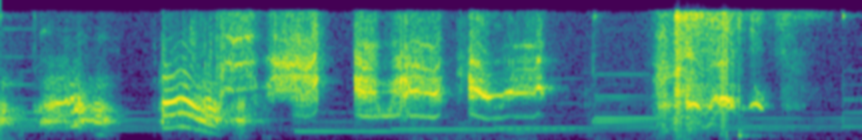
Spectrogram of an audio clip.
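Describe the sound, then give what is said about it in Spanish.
A person imitates a crow with a quick run of six or seven harsh, strained caws, loud, with short gaps between calls and nothing else behind them. “Soy un cuervo. Soy un cuervo un cuervo.”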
